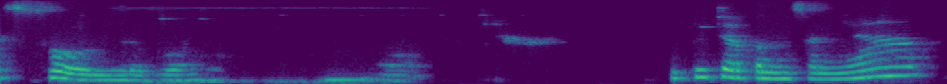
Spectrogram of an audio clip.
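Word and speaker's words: 서울: Ini memang romanisasinya EO, tapi teman-teman bacanya bukan EO. Contohnya dalam kata soul, teman-teman kalau yang belum paham Hangul pasti bacanya seo, tapi itu harusnya dibacanya soul, ya Bu.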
